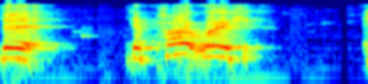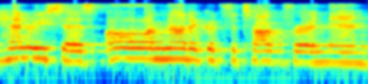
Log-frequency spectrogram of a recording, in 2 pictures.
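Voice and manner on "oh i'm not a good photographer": normal talking voice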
